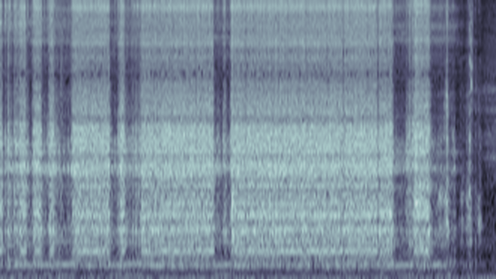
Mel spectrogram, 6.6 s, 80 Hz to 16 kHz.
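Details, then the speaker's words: 1950s Noma battery-powered toy station with two batteries installed: its small motor whirs steadily with a dry, raspy, unlubricated sound and brief dropouts, and never shuts off as it should. "so I hear a motor that's extremely dry I also don't hear it shutting off"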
